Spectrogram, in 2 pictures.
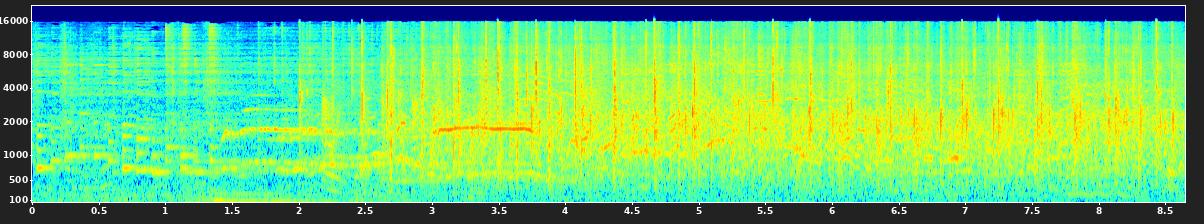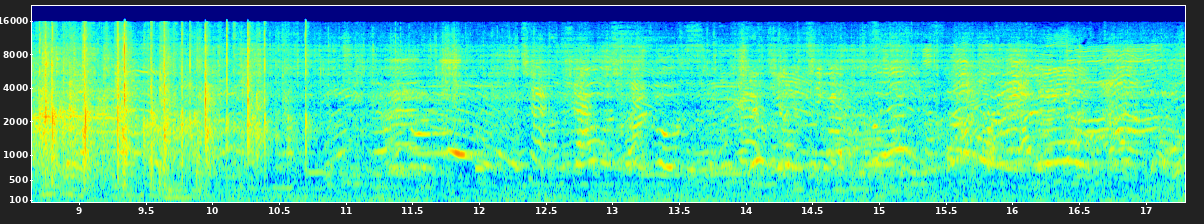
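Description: Audience applause with a few cheers, starting about two seconds in and dying away after about ten seconds into crowd chatter.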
